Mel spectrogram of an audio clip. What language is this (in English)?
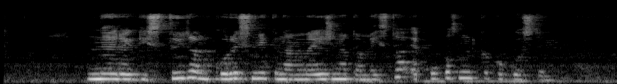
Macedonian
